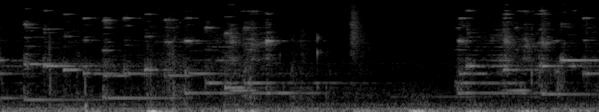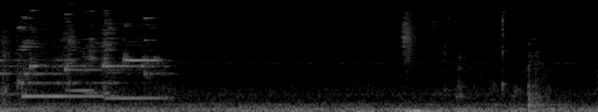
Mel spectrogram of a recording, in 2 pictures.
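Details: A chiming, music-box-like melody steps downward over a low room hum, with scattered thumps and a soft knock near the end, and no barking or whining.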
